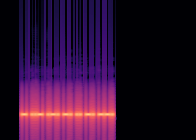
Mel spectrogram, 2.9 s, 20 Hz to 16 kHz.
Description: Morse code, heard as a keyed tone, about 50 wpm, 700 Hz. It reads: TURNING
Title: ING Suffix - Top 100 Words with Base Words 50wpm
